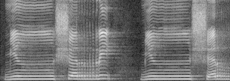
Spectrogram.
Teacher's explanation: را کے نیچے تشدید، را کو باریک پڑھیں گے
